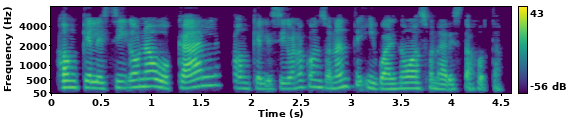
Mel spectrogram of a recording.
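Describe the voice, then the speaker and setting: A woman's voice: medium pitch, fairly bright tone, dry recording, dull audio. Patient woman teaching a language lesson. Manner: patient, explains step by step and repeats words slowly.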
